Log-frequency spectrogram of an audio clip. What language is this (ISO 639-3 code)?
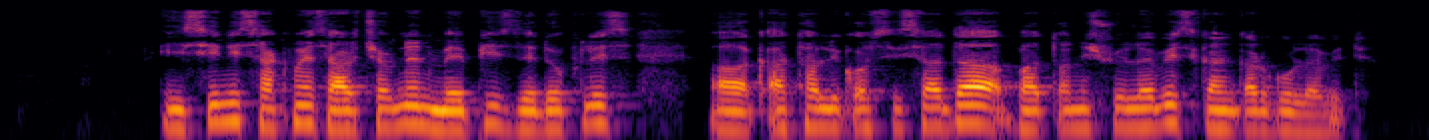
kat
